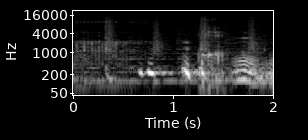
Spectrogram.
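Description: A person's voice making a playful cat-like growl, mixed with speech (a drawn-out "no").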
